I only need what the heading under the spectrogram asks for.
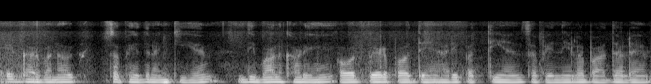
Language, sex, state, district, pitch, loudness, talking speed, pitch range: Hindi, male, Uttarakhand, Uttarkashi, 105 Hz, -15 LUFS, 200 wpm, 105-110 Hz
